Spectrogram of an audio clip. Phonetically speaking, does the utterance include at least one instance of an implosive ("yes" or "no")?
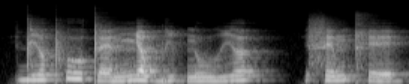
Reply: no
